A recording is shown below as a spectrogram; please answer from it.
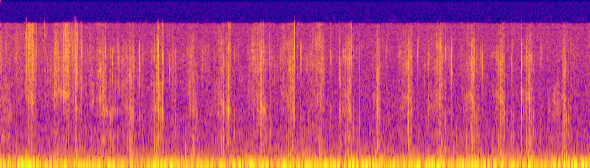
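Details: Soft, continuous crunching as a cat eats in an ASMR recording: many quick chewing clicks run close together over a low steady drone.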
